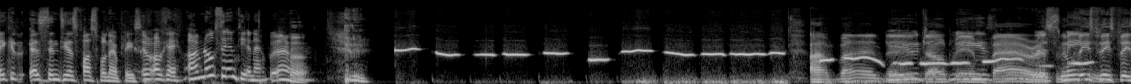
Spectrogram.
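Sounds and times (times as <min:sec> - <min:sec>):
speech: 0:00.0 - 0:03.8, 0:08.1 - 0:11.3
person whistling a song tune: 0:04.0 - 0:11.0.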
